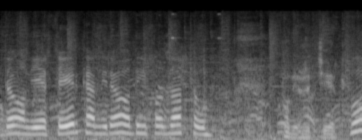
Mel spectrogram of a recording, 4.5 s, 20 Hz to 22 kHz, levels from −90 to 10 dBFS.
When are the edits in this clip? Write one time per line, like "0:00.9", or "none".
none

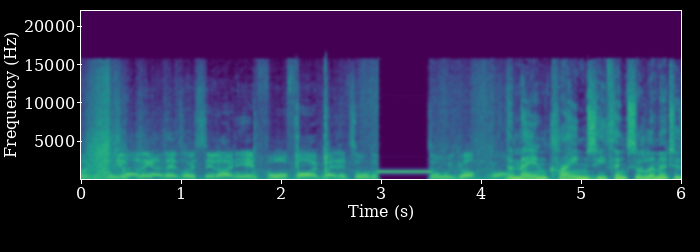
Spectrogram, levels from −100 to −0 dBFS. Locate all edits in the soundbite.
0:04.1

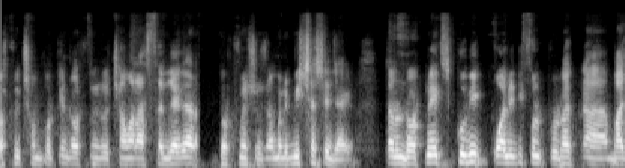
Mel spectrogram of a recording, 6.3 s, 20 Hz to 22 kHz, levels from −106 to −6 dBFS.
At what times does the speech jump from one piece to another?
none

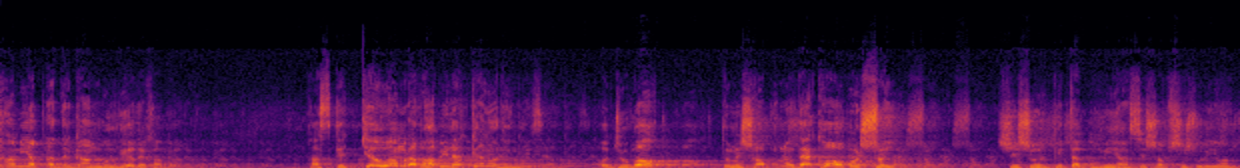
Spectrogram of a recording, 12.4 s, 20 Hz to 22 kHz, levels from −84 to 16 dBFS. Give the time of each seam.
0:02.7

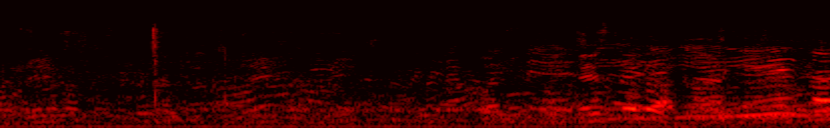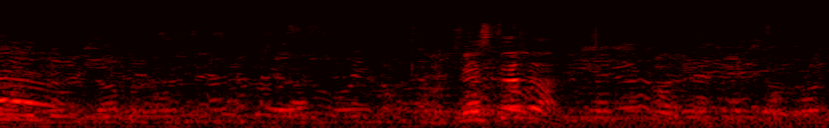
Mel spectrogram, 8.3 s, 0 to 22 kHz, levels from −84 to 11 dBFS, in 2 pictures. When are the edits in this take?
0:01.2

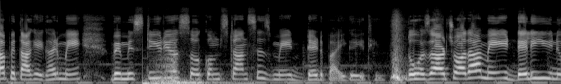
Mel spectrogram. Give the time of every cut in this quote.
0:03.8

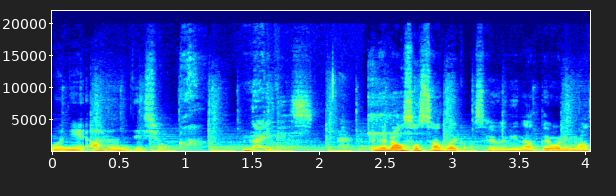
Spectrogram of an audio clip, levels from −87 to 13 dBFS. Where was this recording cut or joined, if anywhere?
0:02.2

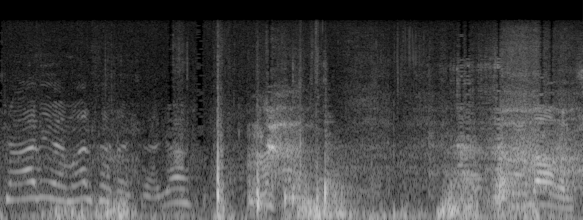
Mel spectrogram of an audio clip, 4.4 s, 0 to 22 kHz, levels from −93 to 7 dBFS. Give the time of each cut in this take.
0:01.5

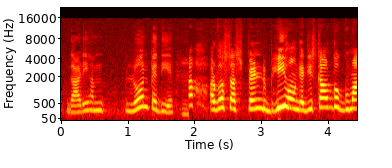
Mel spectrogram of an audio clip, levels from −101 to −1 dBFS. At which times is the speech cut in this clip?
0:01.9

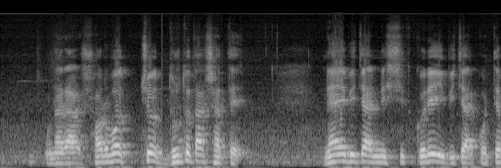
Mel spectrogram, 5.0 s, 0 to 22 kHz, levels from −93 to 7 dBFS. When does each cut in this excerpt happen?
0:01.6

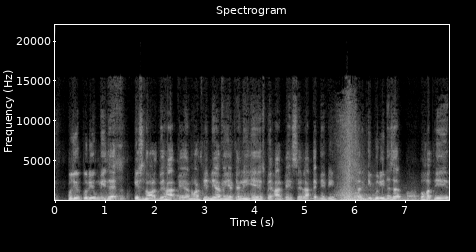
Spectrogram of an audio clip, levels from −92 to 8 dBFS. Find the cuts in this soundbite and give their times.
0:06.0

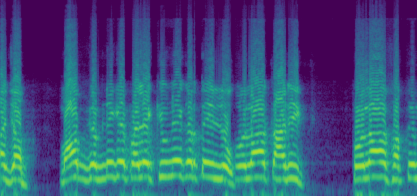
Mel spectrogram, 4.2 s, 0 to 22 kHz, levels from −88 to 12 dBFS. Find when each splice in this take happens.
0:02.4

